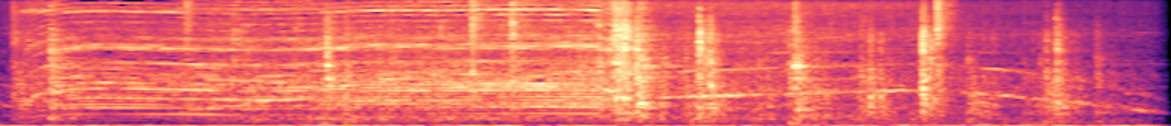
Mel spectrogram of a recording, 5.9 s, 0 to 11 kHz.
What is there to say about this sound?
Designa Factory Sounds0003
field-recording factory machines
factory, field-recording, machine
